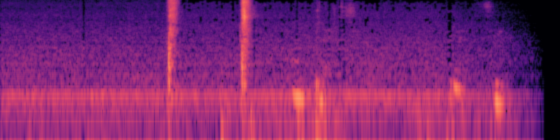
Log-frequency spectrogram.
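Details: A pet cat sneezes twice in quick succession, two abrupt, hissing bursts less than a second apart, followed by a few faint, short murmurs over a steady low indoor hum.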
